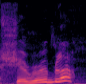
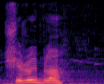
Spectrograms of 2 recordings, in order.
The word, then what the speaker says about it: Chiroubles: a look at a cherubula definitely you don't pronounce the S on it so um one of the crews of Beaujolais so this is from domain LaFarge vial um it's 2019. um shirubula uh one of the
